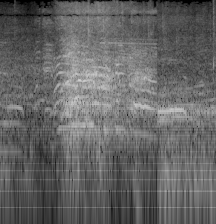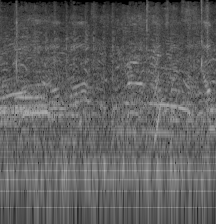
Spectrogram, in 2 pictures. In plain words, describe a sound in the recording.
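A crowd of fans near the microphone erupts into a loud cheer.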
